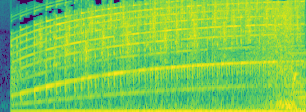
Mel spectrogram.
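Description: Cartoon sound effect: one loud, siren-like tone that starts suddenly and climbs in pitch for about two seconds, levelling off near the end.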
